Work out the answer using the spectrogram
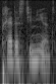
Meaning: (verb) past participle of prädestinieren; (adjective) predestined
- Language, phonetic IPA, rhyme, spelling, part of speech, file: German, [ˌpʁɛdɛstiˈniːɐ̯t], -iːɐ̯t, prädestiniert, adjective / verb, De-prädestiniert.ogg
